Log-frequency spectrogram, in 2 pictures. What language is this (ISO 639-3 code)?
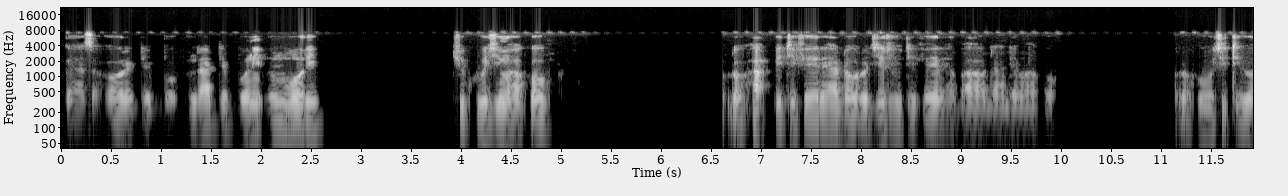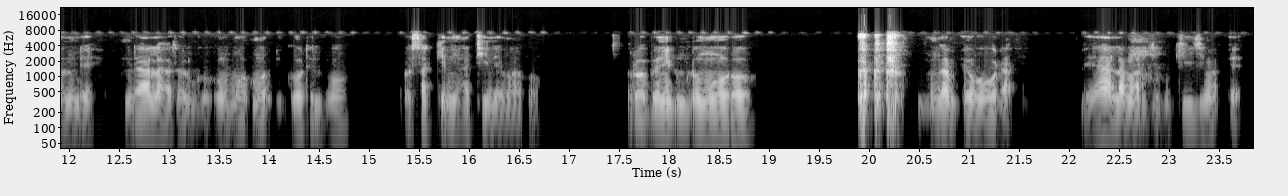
ful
